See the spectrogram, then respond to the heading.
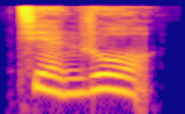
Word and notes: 减弱: jiǎn ruò

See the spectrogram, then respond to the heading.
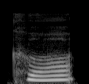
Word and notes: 壳: qiào

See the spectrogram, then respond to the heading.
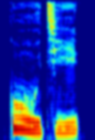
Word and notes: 顾及: gù jí

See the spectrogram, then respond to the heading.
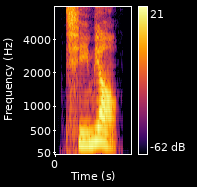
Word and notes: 奇妙: qí miào

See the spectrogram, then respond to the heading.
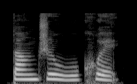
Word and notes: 当之无愧: dāng zhī wú kuì

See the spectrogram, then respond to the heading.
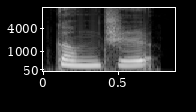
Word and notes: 耿直: gěng zhí

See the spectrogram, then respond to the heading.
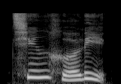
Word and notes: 亲和力: qīn hé lì

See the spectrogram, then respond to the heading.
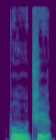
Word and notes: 布置: bù zhì

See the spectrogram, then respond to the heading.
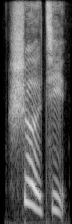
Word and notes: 设计: shè jì

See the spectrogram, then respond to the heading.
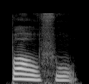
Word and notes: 报复: bào fù

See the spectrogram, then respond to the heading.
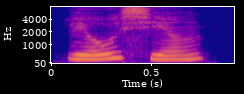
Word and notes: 流行: liú xíng

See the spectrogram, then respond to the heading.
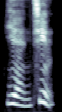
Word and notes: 眼镜: yǎn jìng

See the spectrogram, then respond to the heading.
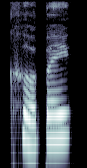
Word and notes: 可悲: kě bēi

